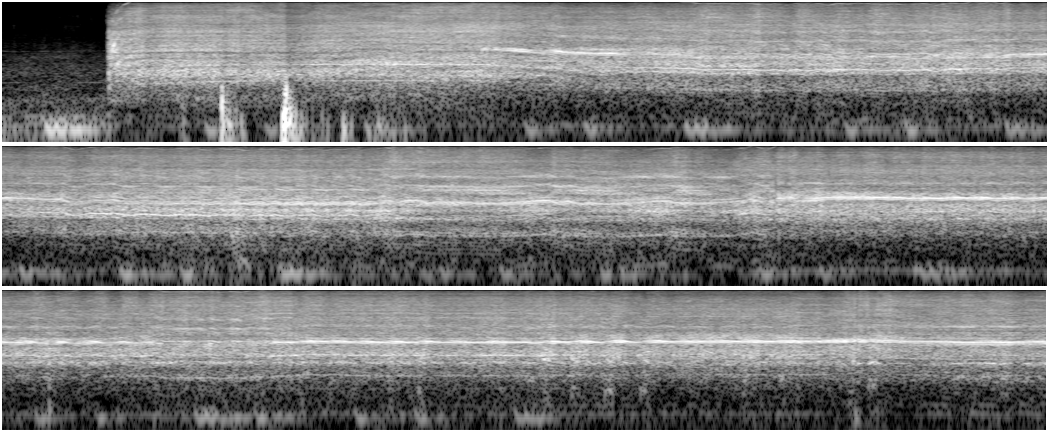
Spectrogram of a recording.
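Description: Half-inch Ridgid corded drill starting about a second in and running at speed, spinning an Avanti Pro Quick Strip disc against the cooking surface of a new Lodge cast iron skillet to grind its rough, orange-peel finish smooth. A steady whine over a gritty scraping, its pitch wavering as the disc is pressed into the pan.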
